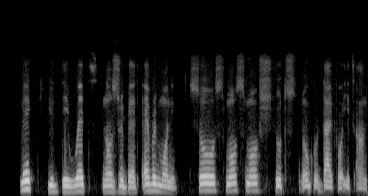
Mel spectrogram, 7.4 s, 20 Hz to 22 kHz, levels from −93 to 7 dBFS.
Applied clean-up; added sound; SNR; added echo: none; none; none; none.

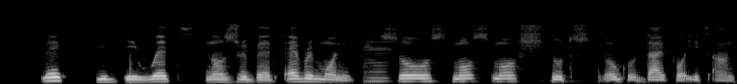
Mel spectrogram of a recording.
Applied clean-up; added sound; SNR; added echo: neural mask model DeepFilterNet 3.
